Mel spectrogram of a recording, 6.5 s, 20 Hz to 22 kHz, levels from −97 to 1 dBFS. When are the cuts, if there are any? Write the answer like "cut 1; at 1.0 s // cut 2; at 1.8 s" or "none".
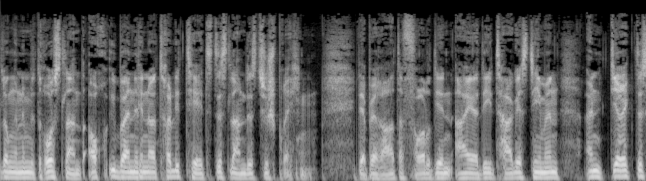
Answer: cut 1; at 1.4 s // cut 2; at 4.3 s

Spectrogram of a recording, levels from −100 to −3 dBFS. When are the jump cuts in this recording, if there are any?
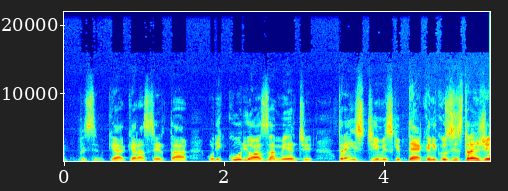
cut 1; at 1.9 s // cut 2; at 3.4 s // cut 3; at 4.2 s

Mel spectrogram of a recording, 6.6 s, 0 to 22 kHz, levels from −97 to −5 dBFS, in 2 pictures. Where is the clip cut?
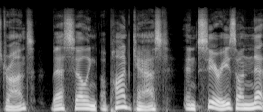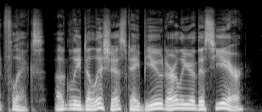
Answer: cut 1; at 1.2 s // cut 2; at 2.5 s // cut 3; at 3.9 s // cut 4; at 4.9 s

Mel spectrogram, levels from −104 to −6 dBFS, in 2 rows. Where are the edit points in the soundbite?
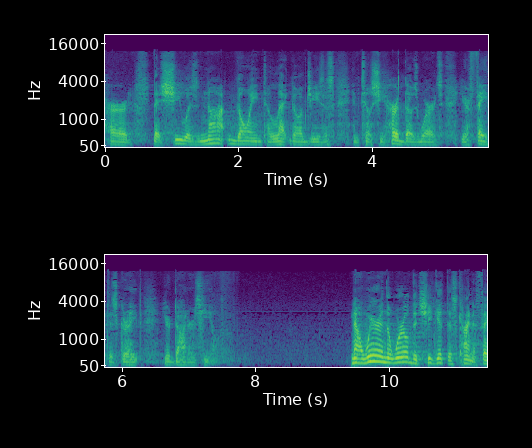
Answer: none

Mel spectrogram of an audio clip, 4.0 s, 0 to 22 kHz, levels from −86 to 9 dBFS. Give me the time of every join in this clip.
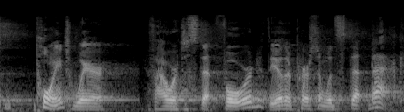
cut 1; at 1.4 s

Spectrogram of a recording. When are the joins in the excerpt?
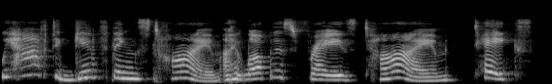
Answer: none

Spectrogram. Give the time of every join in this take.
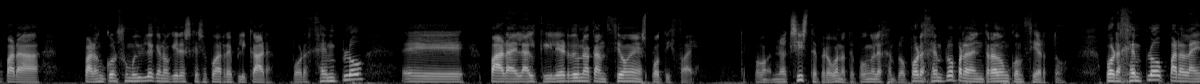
none

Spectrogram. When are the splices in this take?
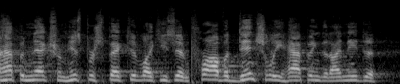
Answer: cut 1; at 1.9 s

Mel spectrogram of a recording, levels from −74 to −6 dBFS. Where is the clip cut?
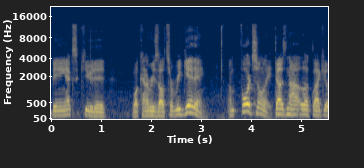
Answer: cut 1; at 4.5 s

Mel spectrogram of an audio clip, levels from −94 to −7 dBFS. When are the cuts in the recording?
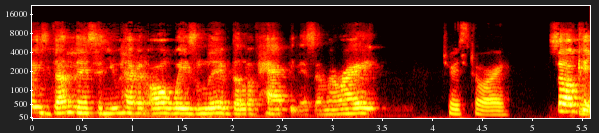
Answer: cut 1; at 2.1 s

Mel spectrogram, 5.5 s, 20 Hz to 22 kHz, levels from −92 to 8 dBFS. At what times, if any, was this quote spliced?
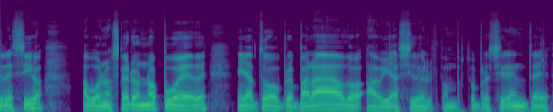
cut 1; at 1.2 s // cut 2; at 2.4 s // cut 3; at 4.2 s

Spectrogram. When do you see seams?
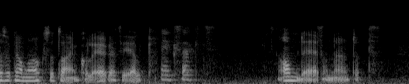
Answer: cut 1; at 3.2 s

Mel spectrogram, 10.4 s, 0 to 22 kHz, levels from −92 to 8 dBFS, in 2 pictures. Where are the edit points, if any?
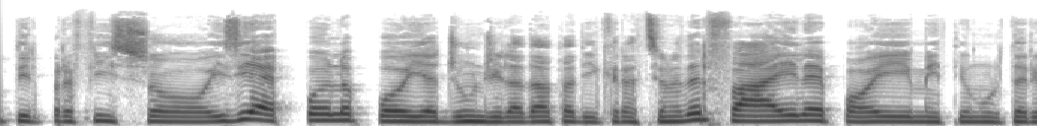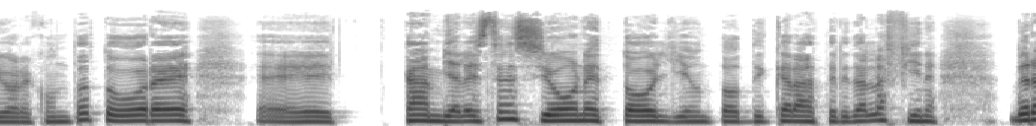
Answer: none

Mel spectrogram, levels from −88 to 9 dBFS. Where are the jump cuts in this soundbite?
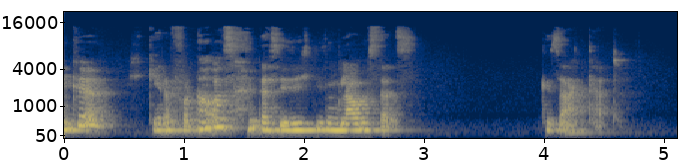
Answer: none

